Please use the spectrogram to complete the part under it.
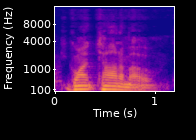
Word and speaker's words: Guantanamo: Guantanamo.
